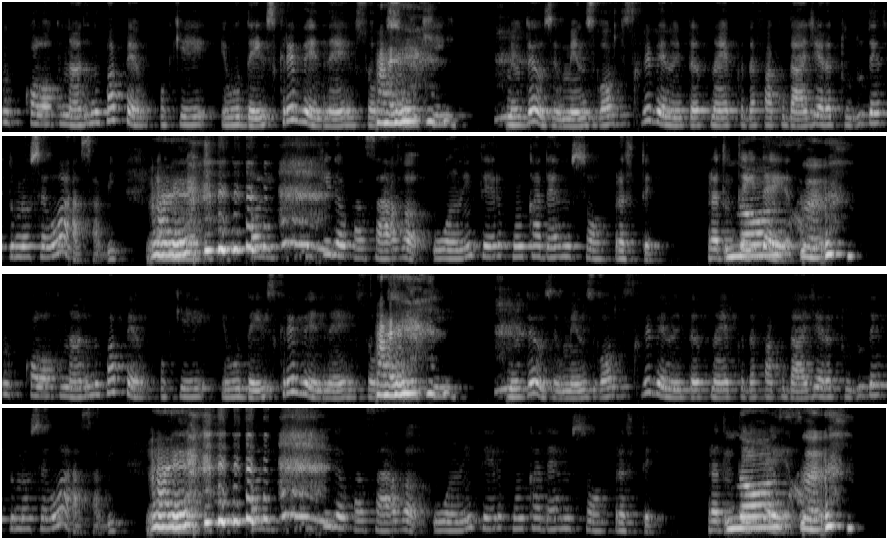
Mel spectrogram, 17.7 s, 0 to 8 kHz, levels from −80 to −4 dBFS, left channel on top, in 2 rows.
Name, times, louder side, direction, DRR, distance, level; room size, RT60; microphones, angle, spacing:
voice 1, 0.0-4.5 5.0-11.0 11.3-11.6 11.9-15.4 15.9-16.8, left 3 dB, 70° left, 1.9 m, -36 dB
voice 2, 3.7-4.4 4.9-5.1 10.3-12.1 16.1-17.4, right 1 dB, 25° right, 1.0 m, -27 dB
22.0 x 8.4 x 3.8 m
head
